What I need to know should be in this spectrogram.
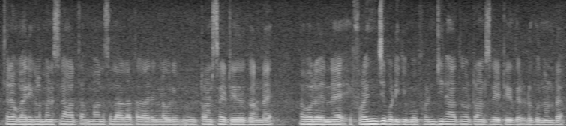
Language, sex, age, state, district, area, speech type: Malayalam, male, 30-45, Kerala, Alappuzha, rural, spontaneous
